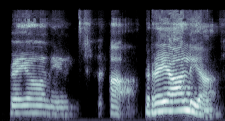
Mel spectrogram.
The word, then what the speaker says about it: realia: A L I A I checked for the pronunciation you call you can also check for the pronunciation it is um it is actually um one second yes Ralia that pronunciation for that is Ralia Ralia is nothing but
